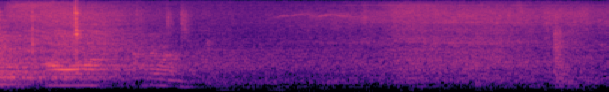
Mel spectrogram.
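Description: Kone EcoDisc elevator car setting off upward after a floor button press: a quiet, steady running hum in the cab with a thin high whine about two seconds in.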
